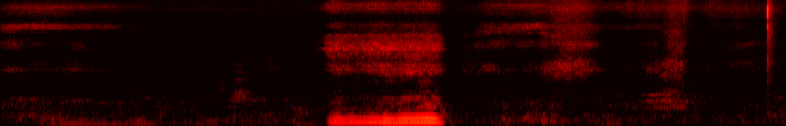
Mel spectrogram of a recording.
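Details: Sleeping pit bull that snores a lot: one deep, buzzing snore lasting about a second, between soft quiet breaths; ordinary dog snoring.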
